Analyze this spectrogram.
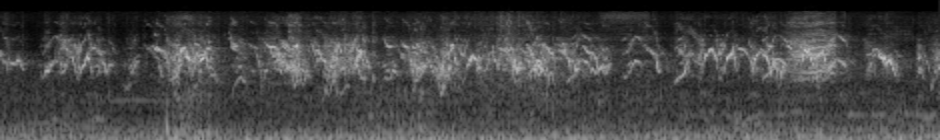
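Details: Flock of sparrows playing with water in the morning, giving a constant chatter of sharp, high chirps that overlap throughout, with a low background hum.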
